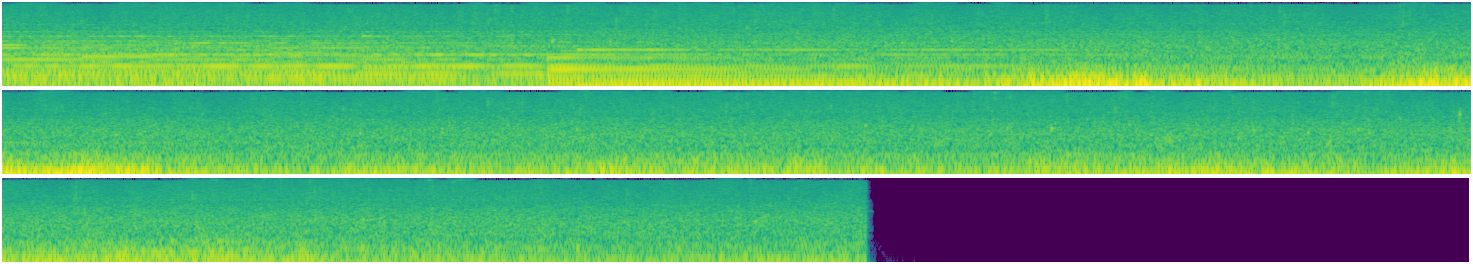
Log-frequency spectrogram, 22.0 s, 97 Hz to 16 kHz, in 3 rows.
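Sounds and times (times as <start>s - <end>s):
low rumble: 0.0s - 9.4s
rain hiss: 0.0s - 19.0s.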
